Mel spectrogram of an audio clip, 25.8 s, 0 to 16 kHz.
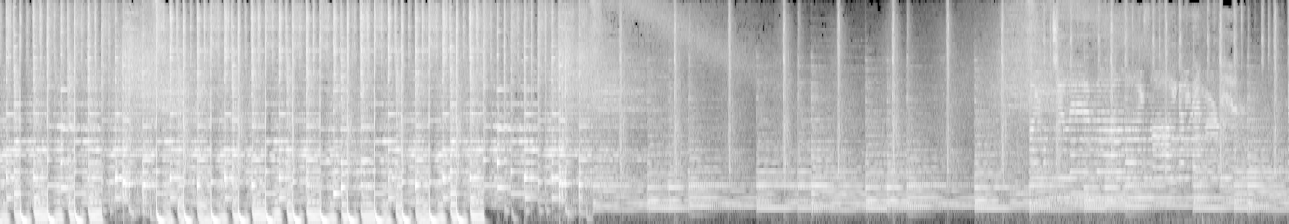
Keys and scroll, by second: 3.0 shift+super+g, 4.5 space, 5.5 i, 10.2 b, 11.1 ], 16.2 v, 19.4 v, 20.0 super+v, 20.2 super+t, 20.7 alt+super+t, 24.4 super+j, 25.0 super+y.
